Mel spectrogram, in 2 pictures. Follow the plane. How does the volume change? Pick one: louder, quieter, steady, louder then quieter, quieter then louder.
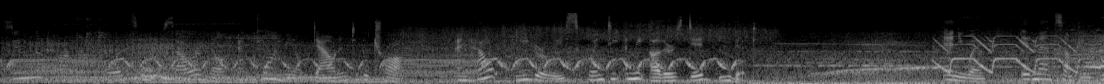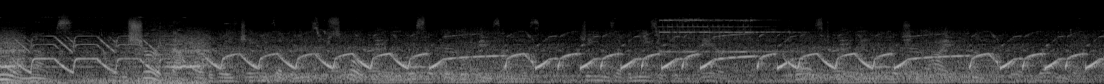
quieter.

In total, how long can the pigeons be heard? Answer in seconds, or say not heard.
2 s.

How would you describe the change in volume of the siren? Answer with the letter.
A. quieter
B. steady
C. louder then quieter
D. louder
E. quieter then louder
D.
